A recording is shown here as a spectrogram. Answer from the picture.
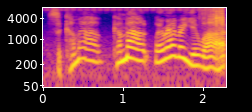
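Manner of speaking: high, soft taunting lure; coaxing in a light, high voice; teasing call. Acted. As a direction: call them out like hide-and-seek. Sing-song luring of hidden pests.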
